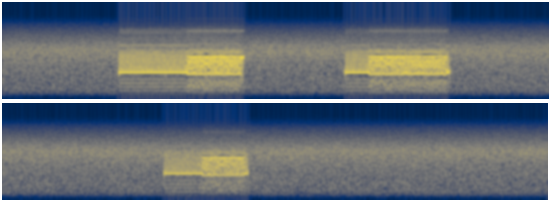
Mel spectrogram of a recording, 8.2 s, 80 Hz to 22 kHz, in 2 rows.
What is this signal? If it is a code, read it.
Packet radio (AX.25, as in APRS), 1200 baud, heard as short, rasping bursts, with radio hiss and a squelch burst at the end.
